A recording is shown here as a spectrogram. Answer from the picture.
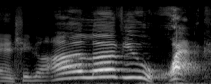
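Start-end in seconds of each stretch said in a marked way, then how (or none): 0.5-1.5 tearful crying voice, pitched very high. Retelling what a woman said while hitting a man, imitating someone crying. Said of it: "She's crying".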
